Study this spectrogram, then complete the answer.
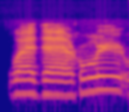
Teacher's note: rnya dibaca tafhim karena berharakat domah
